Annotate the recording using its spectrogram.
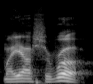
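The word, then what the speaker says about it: ma'aser: 18:21 and Malachi 38-10 means 10th in the Hebrew which is pronounced mayash 10% of every penny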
